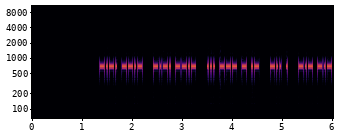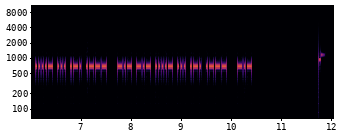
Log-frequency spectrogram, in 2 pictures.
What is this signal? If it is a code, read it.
Morse code, heard as a keyed tone, about 38 wpm, 700 Hz. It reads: CQ CQ SOTA DE KK4SRJ KK4SRJ K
